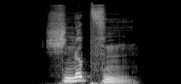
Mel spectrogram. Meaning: 1. nasal congestion 2. cold (illness)
- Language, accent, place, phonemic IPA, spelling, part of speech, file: German, Germany, Berlin, /ˈʃnʊpfən/, Schnupfen, noun, De-Schnupfen.ogg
